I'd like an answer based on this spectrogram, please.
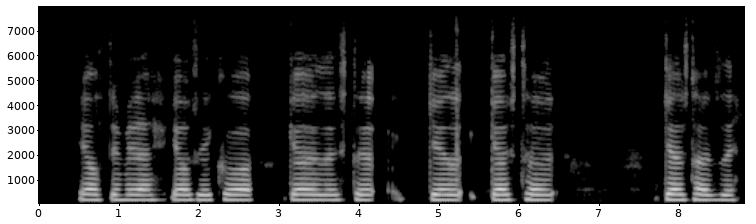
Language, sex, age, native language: Icelandic, male, 13, Icelandic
